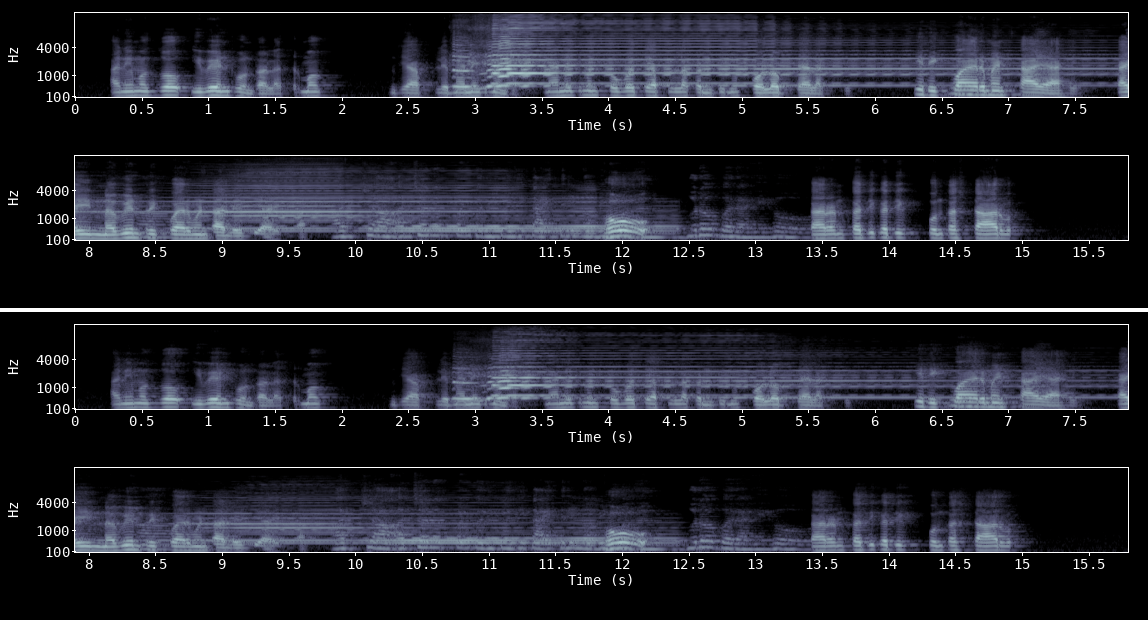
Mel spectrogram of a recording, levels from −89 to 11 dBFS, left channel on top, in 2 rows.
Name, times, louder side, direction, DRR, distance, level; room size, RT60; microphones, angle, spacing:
voice 1, 0.3-1.8 2.4-3.2 3.5-5.6 6.3-7.4 7.8-9.4 11.9-12.2 13.4-14.9, left 4 dB, 35° left, 13 dB, 0.4 m, -26 dB
Harmonica, 2.8-12.4, left 6 dB, 80° left, 1.2 m, -28 dB
voice 2, 6.5-7.1 8.3-8.9 9.8-13.4, equal, 10° left, -4 dB, 4.5 m, -39 dB
10.5 x 7.9 x 6.0 m, 0.33 s
head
